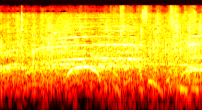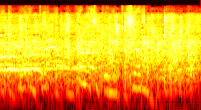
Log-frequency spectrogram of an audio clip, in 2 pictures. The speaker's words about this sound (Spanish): Así que ayúdenme a darle un fuerte aplauso de bienvenida a nuestra invitada del día de hoy,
